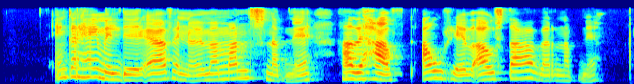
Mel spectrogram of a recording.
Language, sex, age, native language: Icelandic, female, 18-19, Icelandic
